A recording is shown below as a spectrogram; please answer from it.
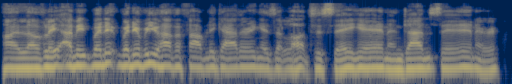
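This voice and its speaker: Dry sound, Irish man, mid-pitched, effusive, emphatic, casual interview host. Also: level tone, quick pace, a little mellow, no room sound. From Ireland.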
